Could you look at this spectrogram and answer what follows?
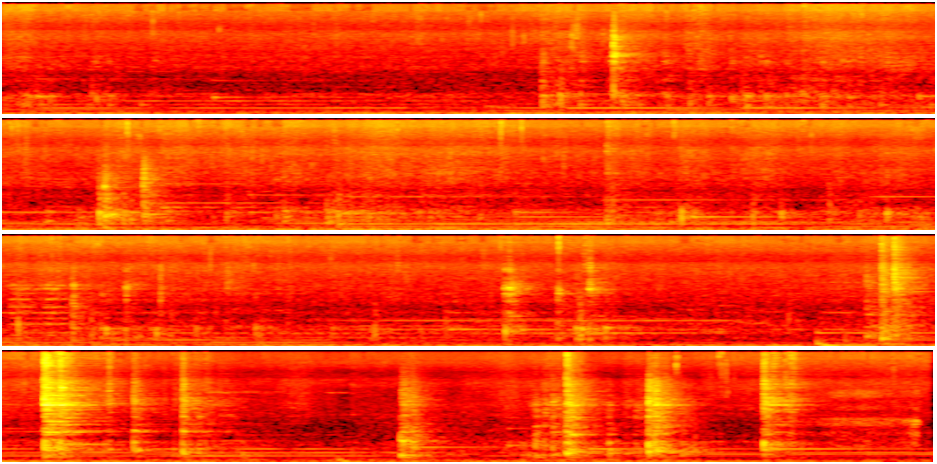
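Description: Beef pilau seasoned with pilau masala being stirred in a pot, with a spoon repeatedly clinking and scraping against the metal over a low background sizzle; sharper knocks cluster toward the end, and no voices are heard.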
